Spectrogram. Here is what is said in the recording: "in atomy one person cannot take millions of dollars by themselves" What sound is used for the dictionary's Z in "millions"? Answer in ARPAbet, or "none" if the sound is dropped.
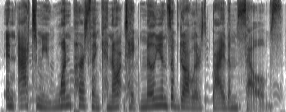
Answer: Z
